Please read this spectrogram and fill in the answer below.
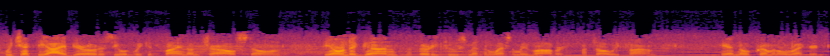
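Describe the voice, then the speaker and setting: Actor as deep, clipped deadpan police sergeant. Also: male voice, close to an everyday voice. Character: terse, matter-of-fact male police sergeant narrating his case. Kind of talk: 1950s radio drama acting, clipped narration. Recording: muffled, tinny old 1950s radio recording with music.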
